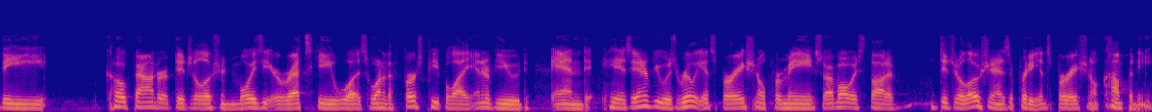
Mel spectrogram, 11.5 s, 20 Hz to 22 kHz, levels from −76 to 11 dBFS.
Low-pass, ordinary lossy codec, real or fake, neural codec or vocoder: 7.2 kHz; Opus, 24 kbps; fake; codec, 24 kHz, 3 kbps, HILCodec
